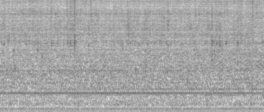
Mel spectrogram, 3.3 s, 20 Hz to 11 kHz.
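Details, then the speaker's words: Newly installed replacement home water pump, pressure set at 50 psi, kicking on with the tap running: steady low motor hum at fixed tone, runs smoothly and evenly, healthy. "There it goes. Now you can hear it."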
